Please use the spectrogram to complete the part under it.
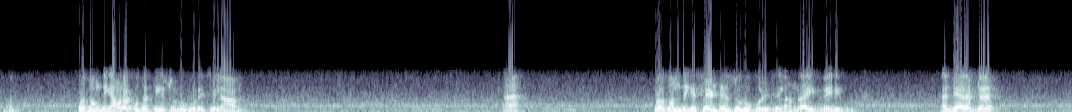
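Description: An elderly man speaks slowly and calmly in short phrases, close by.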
